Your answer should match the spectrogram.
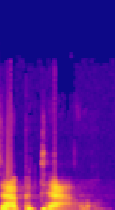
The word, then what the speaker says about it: Apatow: Is it Apatow or Apatow? – It's Apatow. – Apatow. I said it right the first time.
